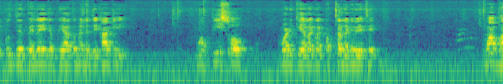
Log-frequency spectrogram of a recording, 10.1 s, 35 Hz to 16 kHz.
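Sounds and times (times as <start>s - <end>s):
man speaking over amplification: 0.0s - 2.6s, 3.9s - 7.6s.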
